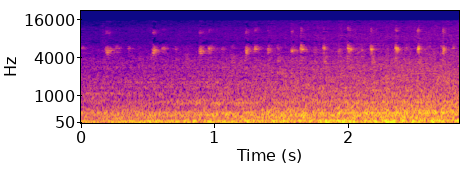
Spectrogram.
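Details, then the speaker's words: Two-door Chevrolet Tahoe idling after A/C work: high, sharp chirps about three a second, an uneven squeak from the accessory drive; owner suspects a pulley and hopes servicing it will fix it, not confirmed. "okay you know what we're squeaking a little bit we're squeaking a little bit but we're"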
